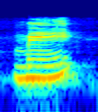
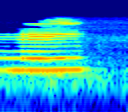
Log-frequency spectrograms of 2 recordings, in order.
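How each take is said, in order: First: The pitch rises through the word. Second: The pitch stays level through the word. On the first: "Kalau nada duanya gimana" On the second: "Mei nada satu"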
